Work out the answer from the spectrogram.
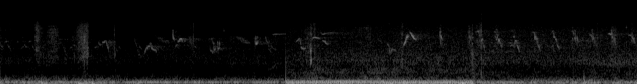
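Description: Many birds chirping, short high calls coming quickly one after another, over a low rumble that grows louder from about three seconds in and drops back near five seconds.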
